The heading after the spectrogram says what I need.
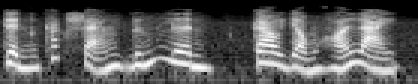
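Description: A woman reading a martial-arts novel aloud as an audiobook narrator, in a steady, measured way. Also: medium pitch, husky, no echo. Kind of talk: scripted storybook narration. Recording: dry, dull lo-fi audio.

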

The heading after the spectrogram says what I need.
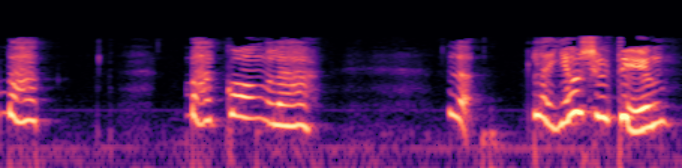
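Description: A young daughter speaks through tears in a high voice. The radio drama sound is muffled. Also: female voice, takes it slowly. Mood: distraught. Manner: tearful, pleading. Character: young woman, grieving daughter.

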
